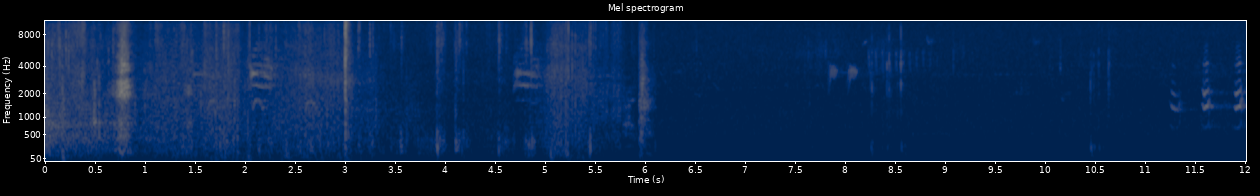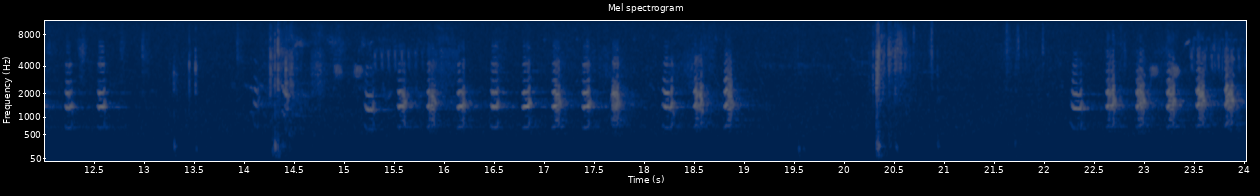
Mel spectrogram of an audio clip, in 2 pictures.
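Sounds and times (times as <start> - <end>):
turkey yelping: 0.1 - 2.8, 11.2 - 12.9, 15.2 - 19.1, 22.3 - 24.0
faint short turkey calls: 0.2 - 2.9, 11.2 - 13.0, 14.0 - 19.1, 22.2 - 24.0.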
